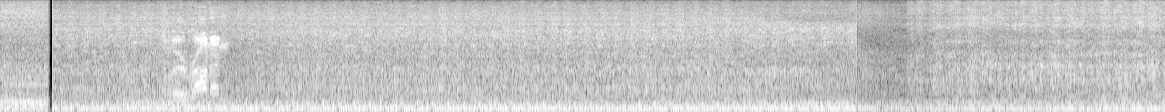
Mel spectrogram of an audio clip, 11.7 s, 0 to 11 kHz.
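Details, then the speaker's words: VL Commodore turbo revived after about 20 years, interior mostly in, fuel pump still to fit, only idling: steady, even low idle, smooth pulse, no misses or knocks; sounds healthy. "all righty so just a little update on how the valve will be going or is going so got most of the Interior all in now um almost once I get this fuel pump in it'll be um driving stage um just moving it around bits and pieces so yeah all right guys so um the car is running but um just idling at this stage"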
